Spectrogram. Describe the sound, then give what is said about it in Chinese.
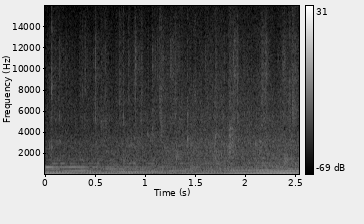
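Steady, dense rain pattering on a surface in the middle of the night, a continuous busy hiss of countless drops with a low hum underneath, unchanging in loudness throughout, with no voices. “半夜里听见繁杂的雨声”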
